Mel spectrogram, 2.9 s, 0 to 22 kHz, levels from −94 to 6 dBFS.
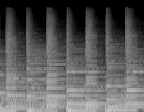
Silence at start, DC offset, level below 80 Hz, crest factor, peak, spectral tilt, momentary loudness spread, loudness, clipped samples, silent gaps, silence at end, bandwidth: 0 s; under 0.1%; -28 dBFS; 14 dB; -8 dBFS; -6.5 dB/octave; 2 LU; -22 LUFS; under 0.1%; none; 0 s; 15 kHz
